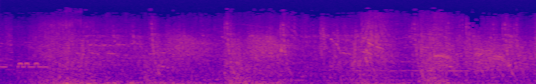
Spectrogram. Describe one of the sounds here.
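Blaster fire zaps and crackles rapidly.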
